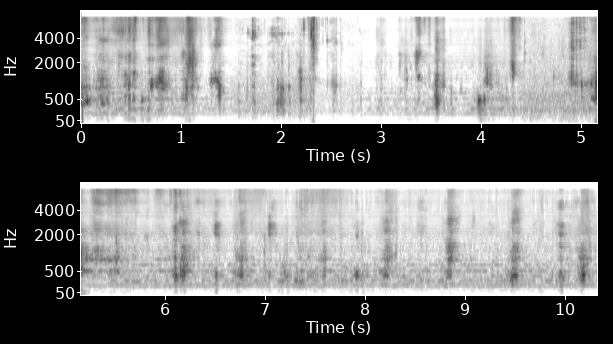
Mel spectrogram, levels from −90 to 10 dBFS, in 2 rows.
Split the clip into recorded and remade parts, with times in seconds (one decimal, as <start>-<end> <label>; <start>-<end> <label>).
0.0-1.5 remade; 1.5-2.8 recorded; 2.8-4.4 remade; 4.4-5.1 recorded; 5.1-10.3 remade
